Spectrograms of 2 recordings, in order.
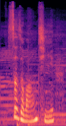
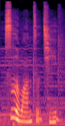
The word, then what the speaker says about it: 四子王旗: 说到格根塔拉，那么不得不介绍到的就是位于格根塔拉的这个地方，叫做四子王旗。千万千万别搞错哈，因为很多外地人呢不会念这个内蒙古的很多的地方，然后呢就会把四子王旗念成叫做四王子旗，千万千万别念错。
